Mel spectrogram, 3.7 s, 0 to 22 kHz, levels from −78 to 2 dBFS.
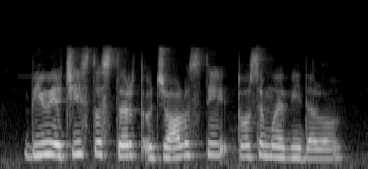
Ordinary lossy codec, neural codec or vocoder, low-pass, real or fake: none; none; none; real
